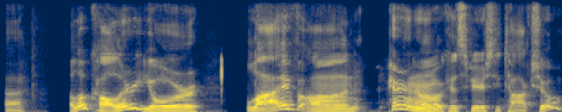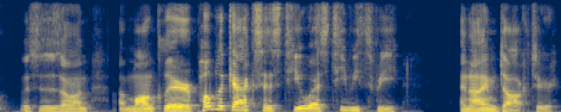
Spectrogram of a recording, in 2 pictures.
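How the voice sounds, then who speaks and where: A man hosts a low-budget comedic call-in show in a casual, fumbling way. His pitch rises and falls with lively swings. He keeps repeating his callers' words back to them. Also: measured pace. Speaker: host.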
